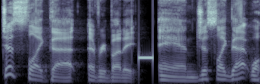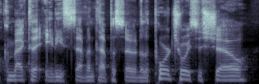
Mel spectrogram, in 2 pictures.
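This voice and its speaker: A man's voice: on the low side, fast talker, fairly bright tone, no room sound, clean studio sound. A man hosting a podcast with casual, crude joking banter. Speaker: podcast host.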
